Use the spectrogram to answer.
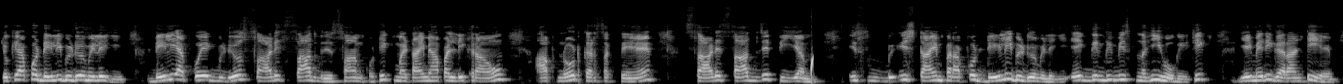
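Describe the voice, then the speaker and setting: A man's voice: high-pitched, a little fast. A man teaching a beginners' spelling lesson, spelling words out letter by letter and often checking in with his students. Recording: dull lo-fi sound.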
